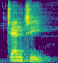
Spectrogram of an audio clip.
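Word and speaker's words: The Cenci: सैलीज द चेंची, ध्यान रखिएगा, कुछ लोग इसको सेंसी पढ़ते हैं लेकिन ये इसका वास्तविक जो प्रोनाउंसिएशन है द चेंची।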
